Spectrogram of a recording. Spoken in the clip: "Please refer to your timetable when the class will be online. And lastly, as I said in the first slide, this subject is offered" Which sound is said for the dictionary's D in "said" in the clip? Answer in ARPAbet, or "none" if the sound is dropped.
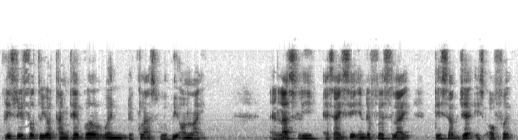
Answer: none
